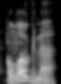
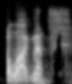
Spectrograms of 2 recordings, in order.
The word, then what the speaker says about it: bologna: Bologna. Bologna. Yeah, Bologna. The G is silent.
